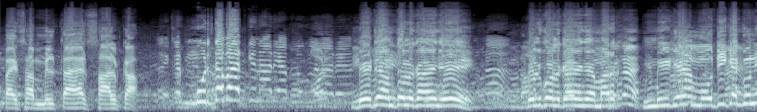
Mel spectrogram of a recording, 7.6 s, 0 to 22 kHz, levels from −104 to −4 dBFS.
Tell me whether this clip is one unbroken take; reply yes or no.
no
